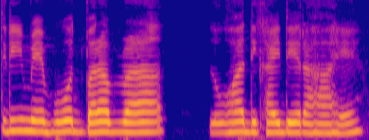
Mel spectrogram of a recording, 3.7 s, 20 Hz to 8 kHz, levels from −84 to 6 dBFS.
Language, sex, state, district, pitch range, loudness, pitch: Hindi, female, Arunachal Pradesh, Longding, 200-215 Hz, -14 LUFS, 210 Hz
